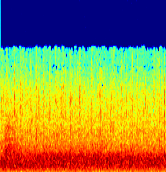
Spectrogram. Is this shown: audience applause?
yes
